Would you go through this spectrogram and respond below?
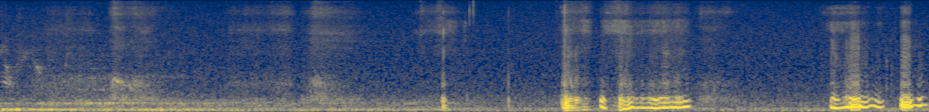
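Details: Female asleep at night, twitching her face, with quiet low breathing then a few short, rough snorting snores; snoring.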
